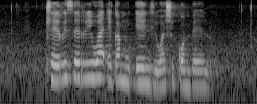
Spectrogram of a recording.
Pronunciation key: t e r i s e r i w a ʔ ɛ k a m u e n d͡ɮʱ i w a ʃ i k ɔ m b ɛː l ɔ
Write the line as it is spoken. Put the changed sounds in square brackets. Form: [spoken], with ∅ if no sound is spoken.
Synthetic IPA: [t͡ɬʰ] e r i s e r i w a ʔ ɛ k a m u e n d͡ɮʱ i w a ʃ i k ɔ m b ɛː l ɔ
